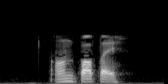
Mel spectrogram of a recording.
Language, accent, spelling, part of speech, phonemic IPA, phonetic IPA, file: Armenian, Eastern Armenian, անպատեհ, adjective, /ɑnpɑˈteh/, [ɑnpɑtéh], Hy-անպատեհ.ogg
- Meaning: 1. inopportune, ill-timed, untimely 2. inappropriate, improper, unsuitable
